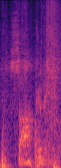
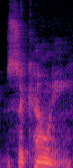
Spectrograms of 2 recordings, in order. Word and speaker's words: Saucony: say the word saucony is it saucony that is improper pronunciation here what is the pronunciation socketing that's the proper pronunciation how do other people say other countries they say socony socony and that is incorrect maybe in your country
